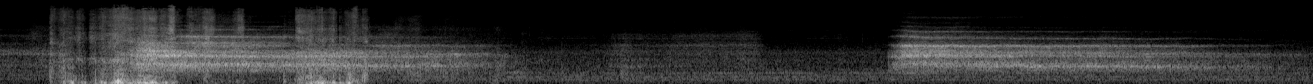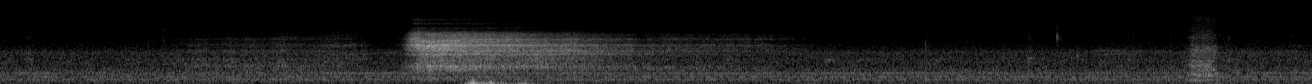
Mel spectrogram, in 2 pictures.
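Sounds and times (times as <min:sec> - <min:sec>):
long slow deep breaths taken with eyes closed: 0:00.0 - 0:13.2, 0:14.8 - 0:21.4.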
